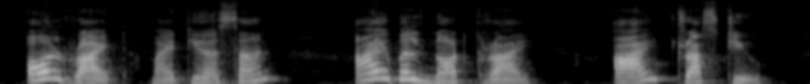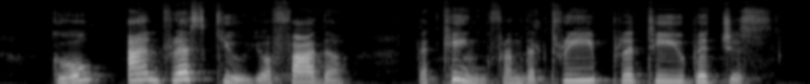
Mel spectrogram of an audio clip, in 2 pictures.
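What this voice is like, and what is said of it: Stern voice. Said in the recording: “in a stern voice”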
